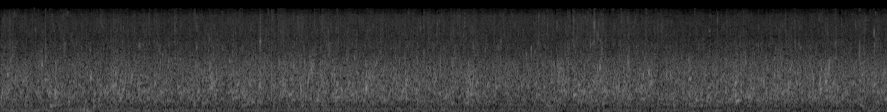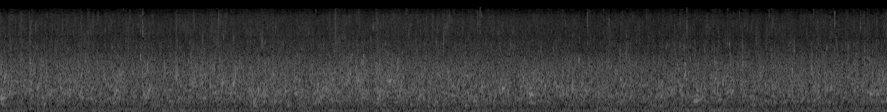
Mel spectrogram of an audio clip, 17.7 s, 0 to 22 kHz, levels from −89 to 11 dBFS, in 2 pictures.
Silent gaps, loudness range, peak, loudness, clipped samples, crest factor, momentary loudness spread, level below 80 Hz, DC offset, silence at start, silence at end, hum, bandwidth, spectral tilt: none; 2 LU; -24 dBFS; -42 LUFS; under 0.1%; 20 dB; 3 LU; -64 dBFS; under 0.1%; 0 s; 0 s; none; 16 kHz; -1.5 dB/octave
